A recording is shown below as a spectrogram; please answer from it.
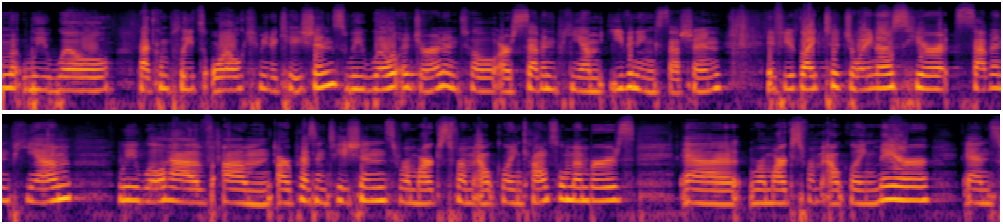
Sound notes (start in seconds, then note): none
